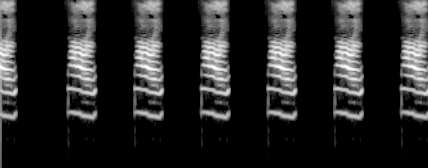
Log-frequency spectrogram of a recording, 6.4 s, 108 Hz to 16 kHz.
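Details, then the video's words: Cat giving the same short, nasal, harmonic meow over and over at a steady one-per-second beat, each call bending up then sliding down, with nothing else heard between calls. "12 minutes of random cat sounds"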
